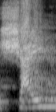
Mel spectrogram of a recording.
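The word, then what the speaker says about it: shine: त्याच्यानंतर पुढच जे एक्झाम्पल आहे शाई आणि शाईन मध्ये शेवटच जे लेटर आहे इ हे आपणाला सायलेंट होताना दिसत आहे त्याच्यानंतर टाईप टाईप या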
